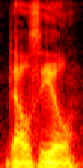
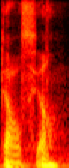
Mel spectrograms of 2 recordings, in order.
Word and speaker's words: Dalziel: But in Norwegians tend to say Dalziel, which is Dalziel. softer, a bit closer to the intent. But is it French or no? It's Scottish. Yeah. So it has this extra silent letter, which used to be a yiel. Yeah. So I think in Gaelic you would say like Dalziel or something like that.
